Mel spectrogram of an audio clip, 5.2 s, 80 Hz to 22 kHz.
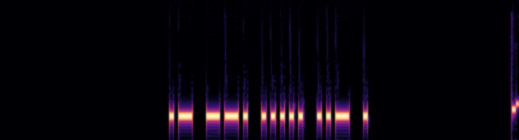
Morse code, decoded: AG5UE

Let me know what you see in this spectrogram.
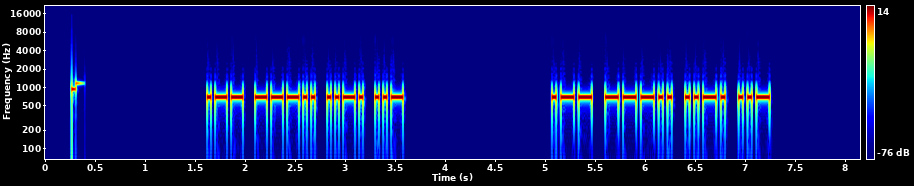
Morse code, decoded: W8FU W8FU

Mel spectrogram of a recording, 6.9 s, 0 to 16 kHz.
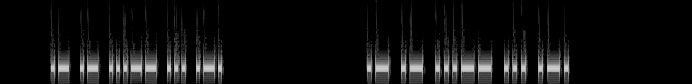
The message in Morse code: AA3SR AA3SR

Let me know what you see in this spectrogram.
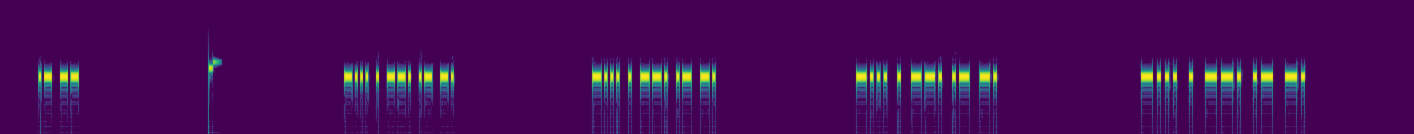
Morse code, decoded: AM BEGAN BEGAN BEGAN BEGAN

